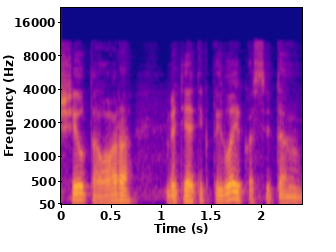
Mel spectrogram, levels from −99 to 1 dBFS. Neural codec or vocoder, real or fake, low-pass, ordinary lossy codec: codec, 24 kHz, 3 kbps, HILCodec; fake; 10.8 kHz; AAC, 64 kbps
